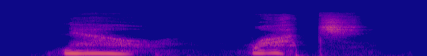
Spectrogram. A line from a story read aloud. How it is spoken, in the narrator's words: whispered Thorpe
